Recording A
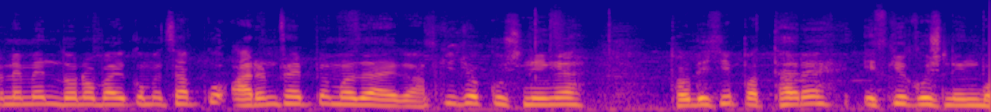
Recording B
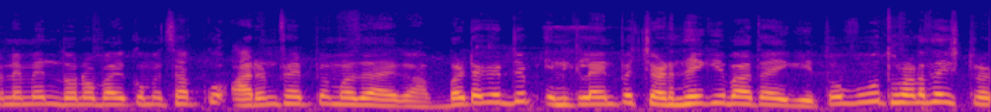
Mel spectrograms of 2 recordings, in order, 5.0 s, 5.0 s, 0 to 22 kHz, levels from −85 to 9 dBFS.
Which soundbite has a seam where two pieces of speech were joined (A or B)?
A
